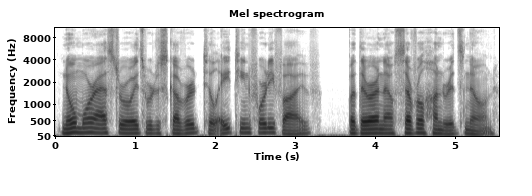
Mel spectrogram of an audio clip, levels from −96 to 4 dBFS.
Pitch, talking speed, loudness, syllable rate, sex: 120 Hz, 175 wpm, -16 LUFS, 5.8 syllables/s, male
